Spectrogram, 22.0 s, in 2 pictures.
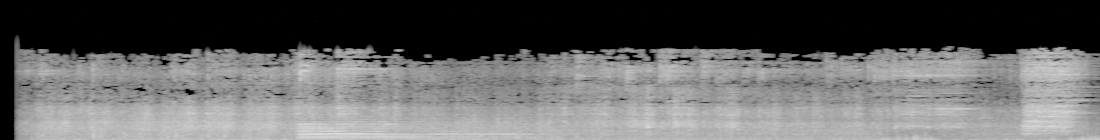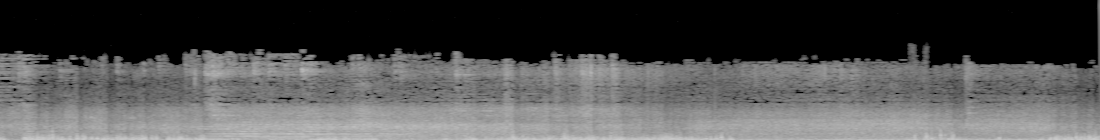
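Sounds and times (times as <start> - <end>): freight train rumbling: 0.2 - 22.0
locomotive horn: 3.0 - 5.6, 13.0 - 15.4.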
